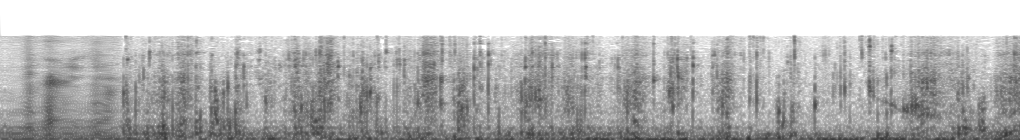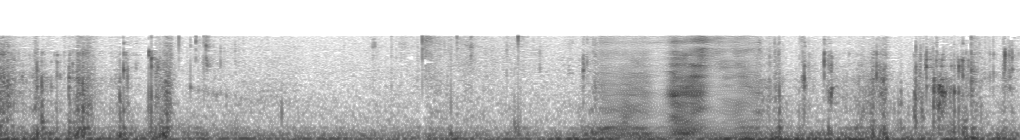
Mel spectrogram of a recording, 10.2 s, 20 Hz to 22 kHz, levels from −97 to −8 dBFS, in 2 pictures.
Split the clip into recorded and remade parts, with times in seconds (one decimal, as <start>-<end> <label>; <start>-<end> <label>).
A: 0.0-0.6 remade; 0.6-8.1 recorded; 8.1-8.9 remade; 8.9-10.2 recorded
